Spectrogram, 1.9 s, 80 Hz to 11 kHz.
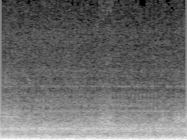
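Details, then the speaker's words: Honda PCX 160 riding over rough road after warranty replacement of the rear shock absorbers, which previously clunked: steady road and wind rumble with no knocks or thuds, now comfortable and quiet. "itu udah nyaman ini udah udah nggak ada suara"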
